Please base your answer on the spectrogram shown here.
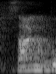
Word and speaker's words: Tsangpo: टी से start होता है, टी साइलेंट होता है, TSANGPO, सांगपो होता है।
